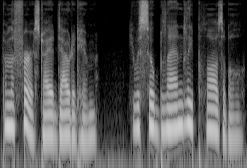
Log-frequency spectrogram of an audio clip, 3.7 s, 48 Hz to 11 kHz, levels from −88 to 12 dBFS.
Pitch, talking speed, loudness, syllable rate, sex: 150 Hz, 195 wpm, -17 LUFS, 4.9 syllables/s, female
